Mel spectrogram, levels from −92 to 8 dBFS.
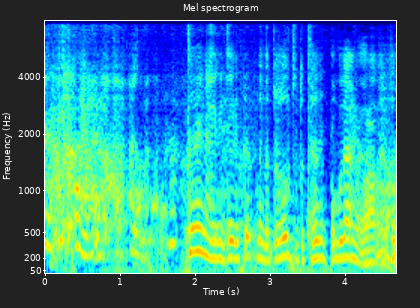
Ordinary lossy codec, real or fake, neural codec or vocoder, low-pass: none; fake; codec, 16 kHz, 1 kbps, FunCodec, trained on Chinese and English, 50 frames a second; none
